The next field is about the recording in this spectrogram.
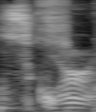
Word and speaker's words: squirrel: So it's S-C-U-R-L, squirrel.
